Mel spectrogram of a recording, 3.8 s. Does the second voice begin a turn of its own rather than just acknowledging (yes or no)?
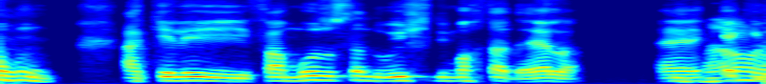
no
